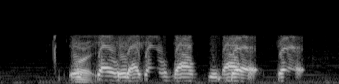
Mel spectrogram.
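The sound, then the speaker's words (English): A thin, telephone-quality voice of a caller on a cell phone talks in choppy bursts, cutting out abruptly between short fragments so the speech keeps breaking up, fairly loud. “Okay, she's fading in and out here.”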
